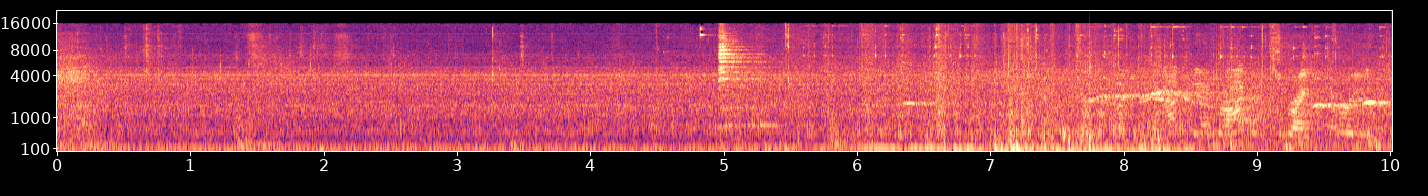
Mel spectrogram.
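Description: A horse's hoofbeats on the soft dirt of an arena as it lopes, starting about six seconds in, over a steady low hum.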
